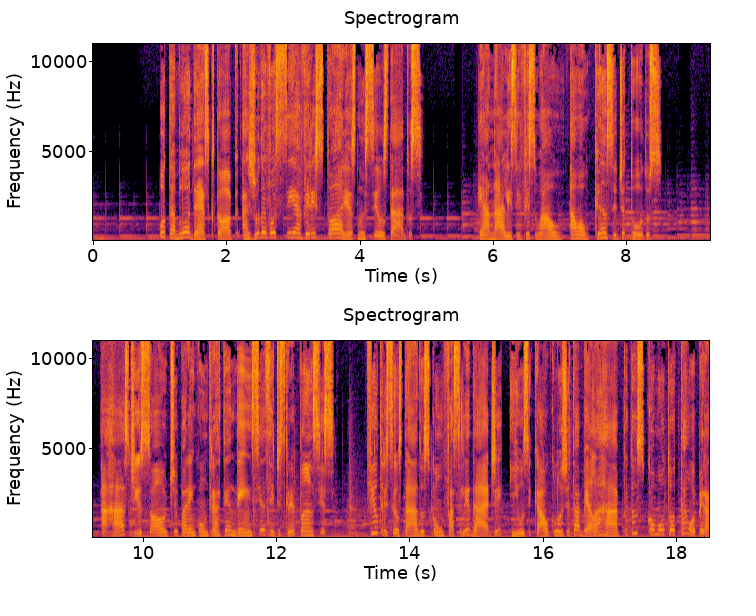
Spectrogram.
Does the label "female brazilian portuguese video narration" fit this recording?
Yes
